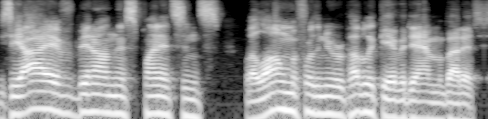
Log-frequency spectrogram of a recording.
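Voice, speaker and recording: A man's voice: medium pitch, a bit bright, lightly acted. A man voicing a smug, rich whale-like alien minister. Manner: slow, drawling and self-satisfied.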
